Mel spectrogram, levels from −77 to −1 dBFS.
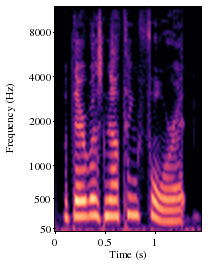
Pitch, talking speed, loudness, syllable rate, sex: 215 Hz, 245 wpm, -15 LUFS, 6.6 syllables/s, female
